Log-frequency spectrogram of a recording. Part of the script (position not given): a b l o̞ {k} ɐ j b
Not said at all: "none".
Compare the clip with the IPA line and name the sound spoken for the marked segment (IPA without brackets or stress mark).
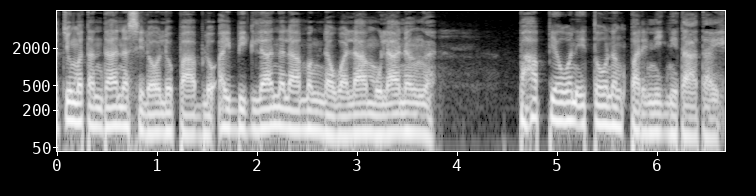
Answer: ʔ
